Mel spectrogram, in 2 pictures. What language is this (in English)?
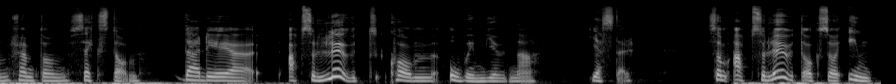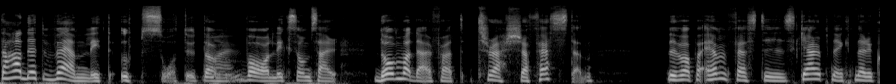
Swedish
